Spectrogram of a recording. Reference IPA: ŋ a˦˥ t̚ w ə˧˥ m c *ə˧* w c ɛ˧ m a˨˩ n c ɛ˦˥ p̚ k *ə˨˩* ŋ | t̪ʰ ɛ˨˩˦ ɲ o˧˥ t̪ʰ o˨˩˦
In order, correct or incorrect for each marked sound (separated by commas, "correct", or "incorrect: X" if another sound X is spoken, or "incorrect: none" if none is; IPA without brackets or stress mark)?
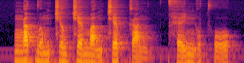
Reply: correct, incorrect: a˨˩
